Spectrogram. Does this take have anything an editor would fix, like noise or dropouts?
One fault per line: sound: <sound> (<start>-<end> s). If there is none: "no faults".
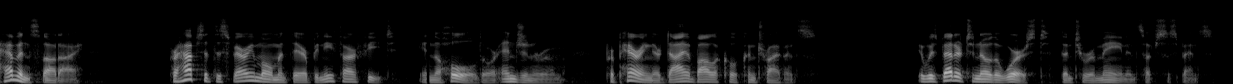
sound: dropout (4.3-4.3 s)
